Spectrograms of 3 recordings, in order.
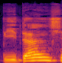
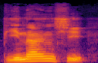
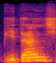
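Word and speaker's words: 美男子: 그리고 이 미남자 발음을 비단시 하기도 합니다만 간혹은 비난시, 음으로는 난 가기도 합니다. 비난시. 주로는 비단시 하는데요.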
